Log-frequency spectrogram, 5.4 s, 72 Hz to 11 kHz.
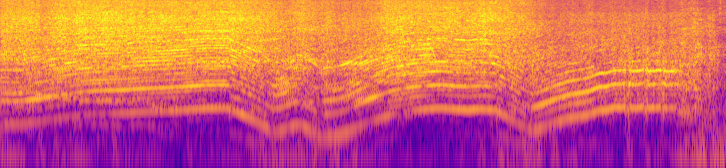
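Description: Suzuki GSX-R750 inline-four sport-bike engine revving hard during stunt riding: its pitch climbs, drops sharply twice about two seconds in, climbs again, then dips about four seconds in before rising once more.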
